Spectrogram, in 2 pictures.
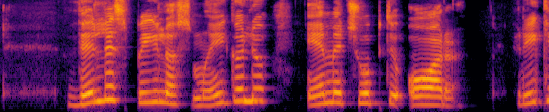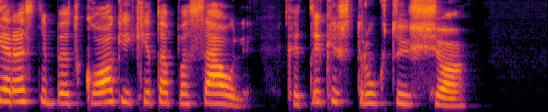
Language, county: Lithuanian, Vilnius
